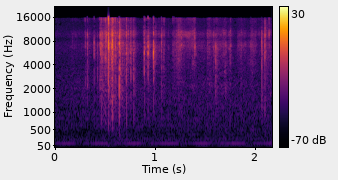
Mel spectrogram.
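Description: Thick, stiff collaged paper pages of a junk journal crinkling and rustling as a page is turned by hand. The crackle is loudest about half a second in, then settles to a soft rustle.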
